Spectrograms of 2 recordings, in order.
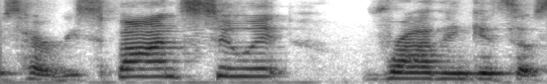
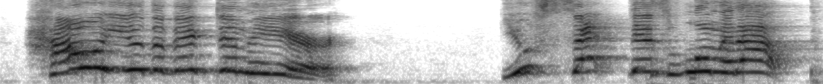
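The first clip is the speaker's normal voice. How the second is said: much higher, louder indignation; outraged disbelief; 10 semitones higher, 3 dB louder than usual. Real, not acted. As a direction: rise high in outrage. Outraged rhetorical peak.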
